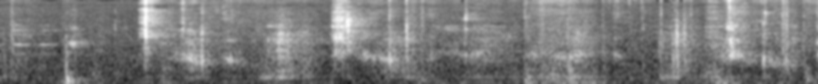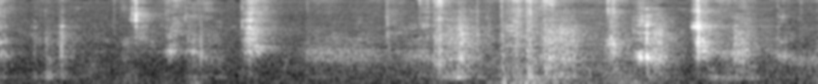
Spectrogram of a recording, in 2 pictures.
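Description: Close-up crunching and chewing of raw cucumber: many irregular, crisp crunches as it is bitten and chewed.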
